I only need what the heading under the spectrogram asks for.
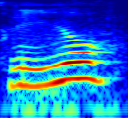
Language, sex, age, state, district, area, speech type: Dogri, female, 18-30, Jammu and Kashmir, Udhampur, rural, spontaneous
